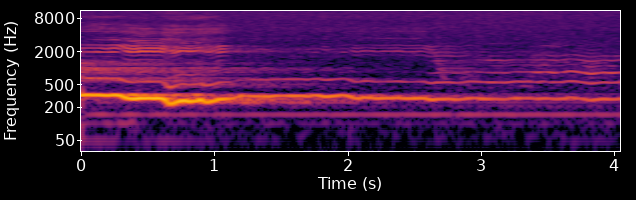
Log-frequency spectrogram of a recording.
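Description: A single voice holding a long, low sung note that wavers slightly in pitch and slowly fades.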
